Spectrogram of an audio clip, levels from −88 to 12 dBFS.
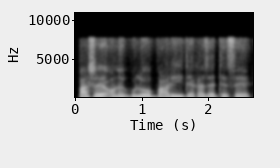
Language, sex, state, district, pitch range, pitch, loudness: Bengali, male, West Bengal, Cooch Behar, 125-150 Hz, 140 Hz, -16 LUFS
